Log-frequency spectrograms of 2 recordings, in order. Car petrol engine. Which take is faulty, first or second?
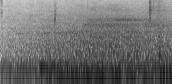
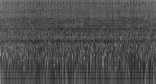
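first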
